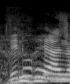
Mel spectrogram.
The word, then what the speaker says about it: DeLorean: C'est DeLorean, hein.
